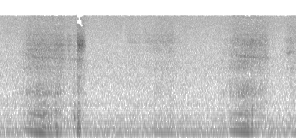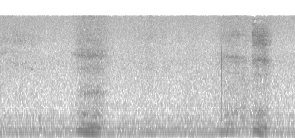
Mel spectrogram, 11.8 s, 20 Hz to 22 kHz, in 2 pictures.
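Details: Regular rumbling snores with snorty catches, about 20 a minute, loud enough to wake the owner; an animal snoring in sleep.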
